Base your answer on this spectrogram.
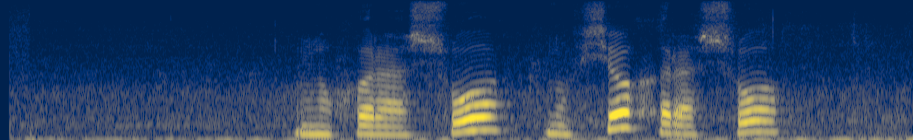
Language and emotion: Russian, positive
